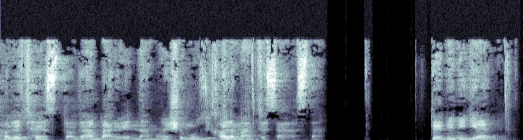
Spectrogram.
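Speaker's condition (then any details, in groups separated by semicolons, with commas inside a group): No condition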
